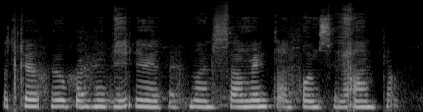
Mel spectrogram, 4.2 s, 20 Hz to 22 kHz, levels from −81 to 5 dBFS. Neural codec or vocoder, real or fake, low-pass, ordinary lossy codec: codec, 44.1 kHz, 1.7 kbps, Pupu-Codec; fake; none; none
